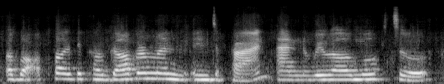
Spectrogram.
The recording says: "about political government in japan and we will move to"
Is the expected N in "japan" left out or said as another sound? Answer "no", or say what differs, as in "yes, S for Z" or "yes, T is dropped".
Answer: no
